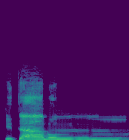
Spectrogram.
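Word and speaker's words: كتابٌ: Ketika tanwin bertemu dengan mim, namanya adalah idgham bi gunnah. Kitabum, ada dengung setara dua harokat.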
